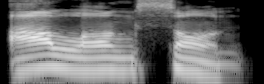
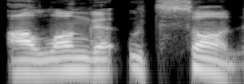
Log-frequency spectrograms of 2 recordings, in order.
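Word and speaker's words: A. Lange & Söhne: going to be on it's called A Long Son. But I think how you say it is A Longa Ut Son. It's like a German brand, one and the same.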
